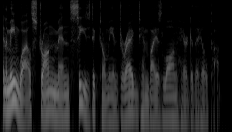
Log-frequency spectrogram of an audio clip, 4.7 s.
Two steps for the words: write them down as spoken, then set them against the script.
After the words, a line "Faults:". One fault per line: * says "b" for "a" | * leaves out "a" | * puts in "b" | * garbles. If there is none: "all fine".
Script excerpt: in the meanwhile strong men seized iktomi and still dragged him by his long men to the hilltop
in the meanwhile strong men seized iktomi and dragged him by his long hair to the hilltop
Faults:
* leaves out "still"
* says "hair" for "men"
